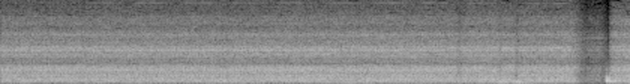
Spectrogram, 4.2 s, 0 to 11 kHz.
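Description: Goodmans Quadro 900 portable radio hissing with static while tuned between stations; the hiss cuts off suddenly near the end as a station comes in.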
